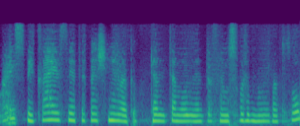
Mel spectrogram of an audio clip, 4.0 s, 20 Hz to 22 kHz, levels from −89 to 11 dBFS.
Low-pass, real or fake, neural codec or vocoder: 9.9 kHz; fake; codec, 44.1 kHz, 0.9 kbps, DAC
